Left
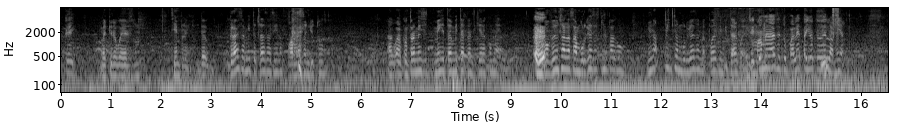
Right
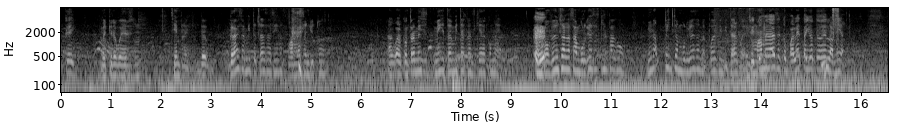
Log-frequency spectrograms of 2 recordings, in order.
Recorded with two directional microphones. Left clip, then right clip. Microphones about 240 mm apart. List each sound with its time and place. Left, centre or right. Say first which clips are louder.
0.7 s speech: right 3 dB; centre
4.1 s speech: left 2 dB; centre
4.8 s speech: right 1 dB; centre
6.5 s speech: right 2 dB; centre
9.4 s speech: left 3 dB; centre
9.7 s speech: left 1 dB; centre
12.3 s speech: left 1 dB; centre
13.7 s speech: right 2 dB; centre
